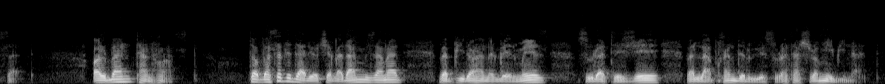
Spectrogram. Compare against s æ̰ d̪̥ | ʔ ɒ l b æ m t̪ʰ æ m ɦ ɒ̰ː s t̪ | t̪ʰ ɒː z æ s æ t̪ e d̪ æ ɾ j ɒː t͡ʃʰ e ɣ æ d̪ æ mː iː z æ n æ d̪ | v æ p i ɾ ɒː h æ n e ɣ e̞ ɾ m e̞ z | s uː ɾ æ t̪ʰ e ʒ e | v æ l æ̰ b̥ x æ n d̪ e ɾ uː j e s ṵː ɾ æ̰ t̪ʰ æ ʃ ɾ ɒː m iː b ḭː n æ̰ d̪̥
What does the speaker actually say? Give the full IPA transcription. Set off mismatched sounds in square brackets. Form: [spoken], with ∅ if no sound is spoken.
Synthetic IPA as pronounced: s æ̰ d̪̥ | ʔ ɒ l b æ [n] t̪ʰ æ [n] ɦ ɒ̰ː s t̪ | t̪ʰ ɒː [v] æ s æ t̪ e d̪ æ ɾ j ɒː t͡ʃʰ e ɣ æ d̪ æ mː iː z æ n æ d̪ | v æ p [iː] ɾ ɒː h æ n e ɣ e̞ ɾ m e̞ z | s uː ɾ æ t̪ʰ e ʒ e | v æ l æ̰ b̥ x æ n d̪ e ɾ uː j e s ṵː ɾ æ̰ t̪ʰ æ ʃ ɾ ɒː m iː b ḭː n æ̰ d̪̥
